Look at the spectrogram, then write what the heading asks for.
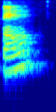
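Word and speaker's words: ㅇ: Ingat sekali lagi eng kalau ada di bagian depan. Kalau kalau ada di awal enggak dibaca ya. Eng. Oke, nih huruf eng itu silent kalau ada di depan vokal. Huruf eng dibaca baru dibaca kalau muncul setelah vokal.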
